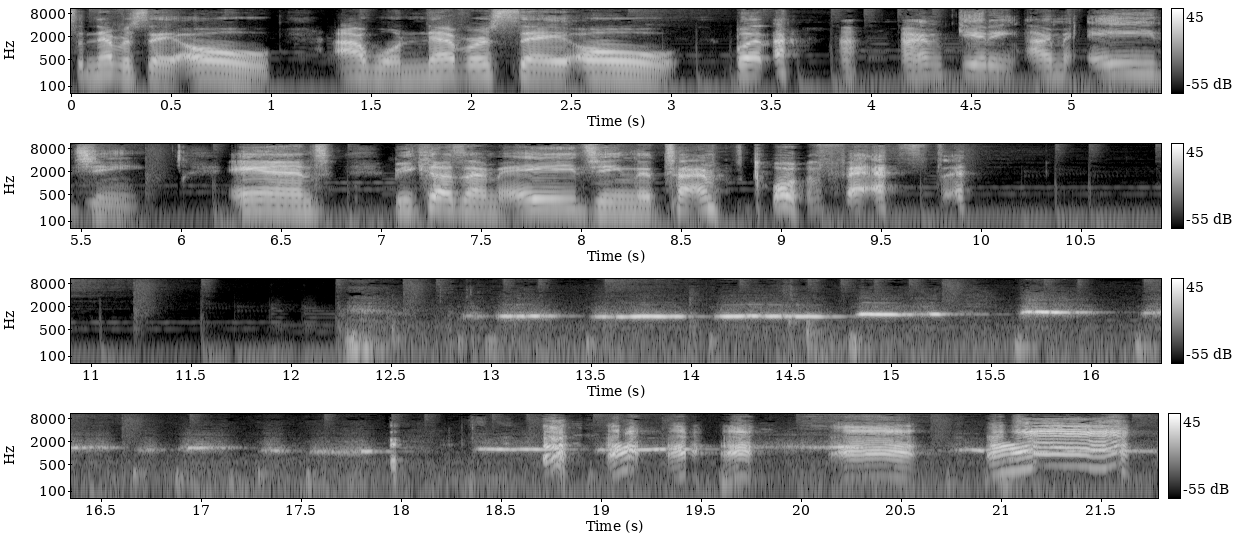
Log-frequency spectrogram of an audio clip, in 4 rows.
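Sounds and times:
speech: 0.0 - 10.0, 12.2 - 13.2, 19.6 - 21.3
laughter: 3.4 - 4.4, 18.0 - 21.7
person whistling a melody: 12.3 - 21.7.

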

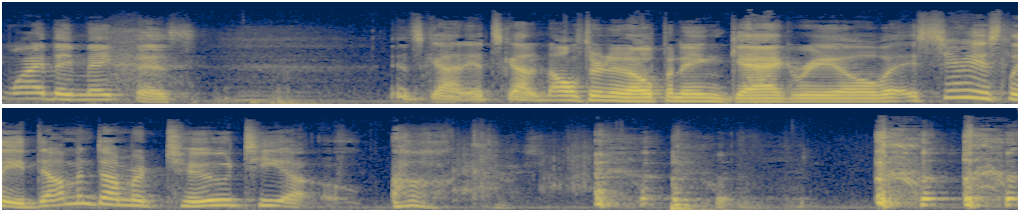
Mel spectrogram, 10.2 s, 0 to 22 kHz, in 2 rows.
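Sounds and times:
speech: 0.0 - 1.0, 2.0 - 7.4
faint steady hum: 0.0 - 10.1
person coughing: 7.0 - 7.4, 8.0 - 8.8, 9.4 - 10.1.

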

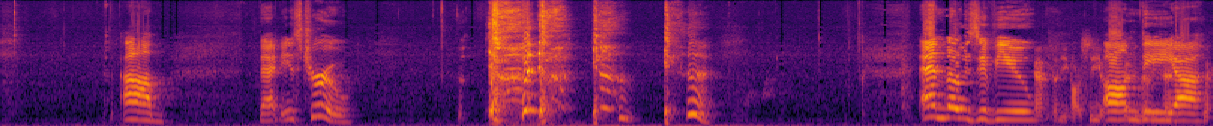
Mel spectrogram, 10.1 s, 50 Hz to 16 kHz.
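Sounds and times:
speech: 1.0 - 3.0, 4.1 - 6.0, 7.7 - 10.1
person coughing: 3.8 - 6.0.

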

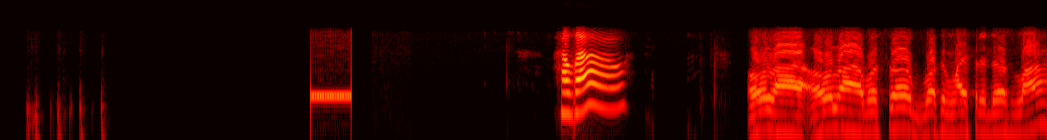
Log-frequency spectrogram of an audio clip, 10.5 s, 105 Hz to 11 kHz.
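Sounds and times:
electronic telephone ring tone on the line: 3.1 - 3.6
speech: 5.6 - 6.4, 7.5 - 10.4.

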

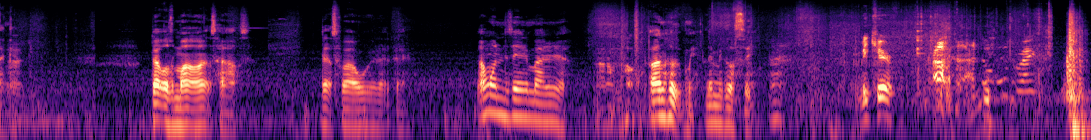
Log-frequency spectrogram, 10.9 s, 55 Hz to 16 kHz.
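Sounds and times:
speech: 1.5 - 2.6, 3.2 - 4.2, 4.8 - 10.9
truck door shutting as a passenger gets out: 10.4 - 10.9.

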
